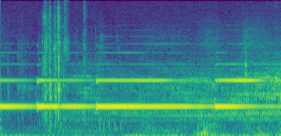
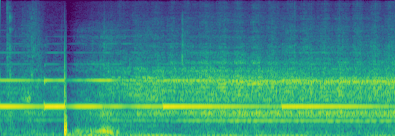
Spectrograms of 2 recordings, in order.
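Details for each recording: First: AirDog fuel air separator lift pump, key on with the engine off, before filter replacement: a steady high whine at one pitch, very pronounced because the filters are clogged and need replacing. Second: AirDog fuel air separation lift pump after fitting new filters: after a sharp clack, steady high electric hum settles in, smooth and even with no surging; switched from the earlier abnormal sound to normal operation.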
